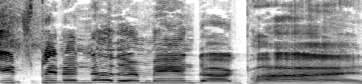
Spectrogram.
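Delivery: very high-pitched shouting, "pod" drawn out. Signing off another episode of the podcast to listeners, yelling. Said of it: "I don't know why I'm yelling".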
